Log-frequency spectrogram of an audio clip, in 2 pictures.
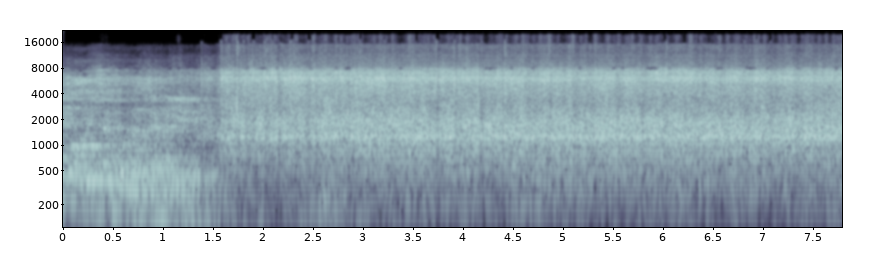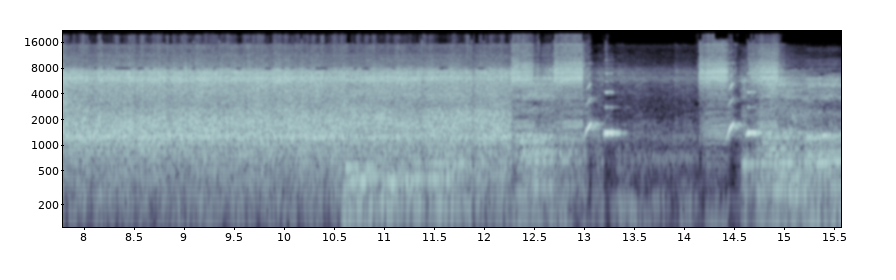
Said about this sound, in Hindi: एक बार खड़े होकर तालियों के साथ स्टैंडिंग ओवेशन होना चाहिए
